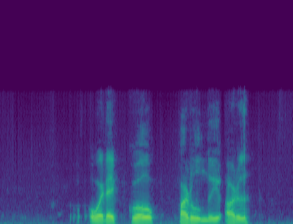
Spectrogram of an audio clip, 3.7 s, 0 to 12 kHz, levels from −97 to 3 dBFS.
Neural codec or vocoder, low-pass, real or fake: codec, 16 kHz, 1 kbps, X-Codec, HuBERT features, trained on LibriSpeech; 7.2 kHz; fake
